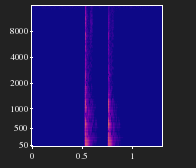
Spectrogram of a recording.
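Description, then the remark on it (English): Two quick, solid knocks on a roommate's open wooden door, fairly loud, spaced a quarter second apart, with silence before and after. “Knock knock. Hey, Roomie. Sorry, your door was open.”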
